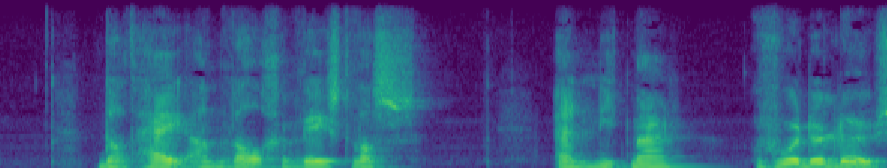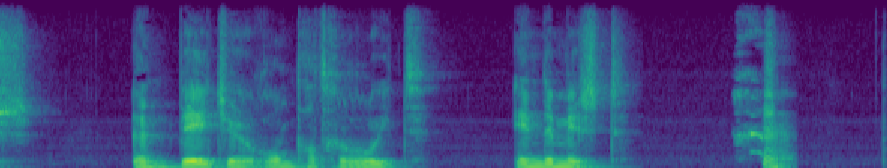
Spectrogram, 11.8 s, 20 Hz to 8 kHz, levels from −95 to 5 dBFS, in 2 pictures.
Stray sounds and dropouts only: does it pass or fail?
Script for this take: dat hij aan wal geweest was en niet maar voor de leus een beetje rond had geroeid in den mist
fail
